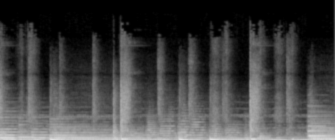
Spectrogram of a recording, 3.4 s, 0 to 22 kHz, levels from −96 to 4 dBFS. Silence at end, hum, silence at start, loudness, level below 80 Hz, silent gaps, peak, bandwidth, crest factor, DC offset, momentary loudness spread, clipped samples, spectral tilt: 0 s; none; 0 s; -16 LUFS; -22 dBFS; none; -2 dBFS; 16.5 kHz; 12 dB; under 0.1%; 6 LU; under 0.1%; -6 dB/octave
